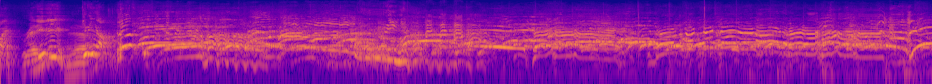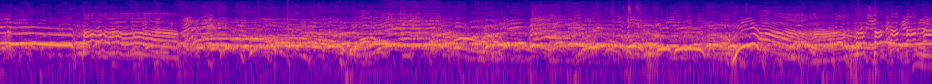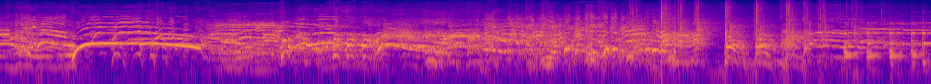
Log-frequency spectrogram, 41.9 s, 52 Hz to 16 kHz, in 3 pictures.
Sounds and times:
Laughter: 2.8s - 4.5s, 5.2s - 7.5s, 11.8s - 13.6s, 15.0s - 16.7s, 26.3s - 28.5s, 32.2s - 38.5s.

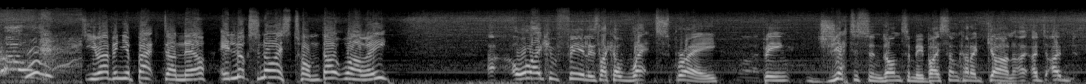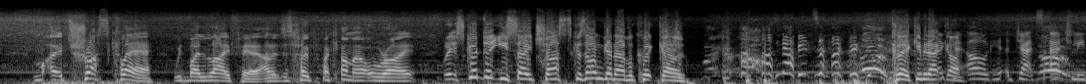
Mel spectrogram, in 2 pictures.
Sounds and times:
Spray: 0.0s - 21.7s
Speech: 4.9s - 21.7s.

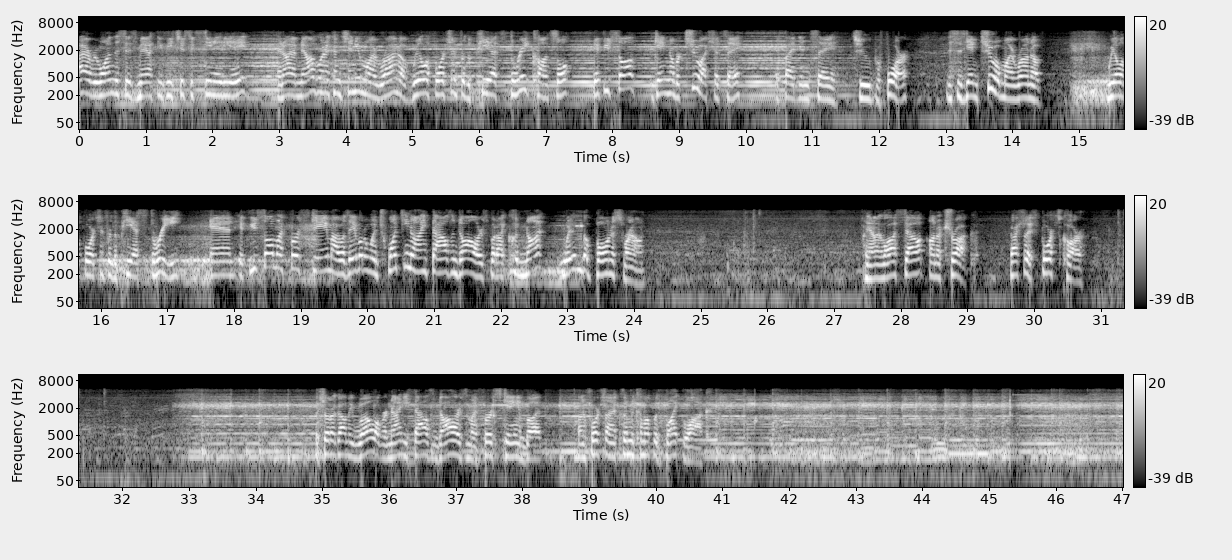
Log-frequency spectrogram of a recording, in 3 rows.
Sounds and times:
Speech: 0.0s - 14.5s, 15.4s - 24.2s, 27.4s - 30.8s, 34.9s - 40.9s
Music: 0.1s - 11.6s, 14.9s - 23.3s, 32.8s - 47.0s.

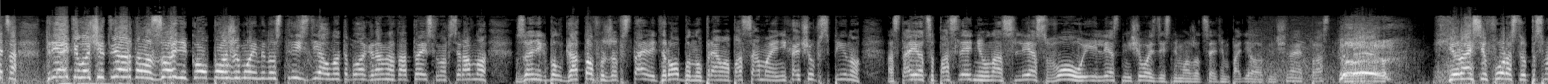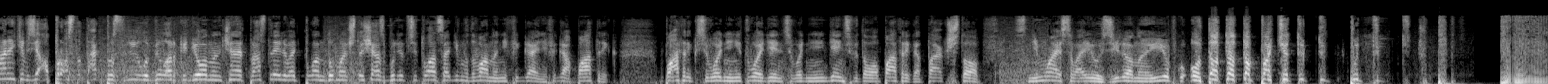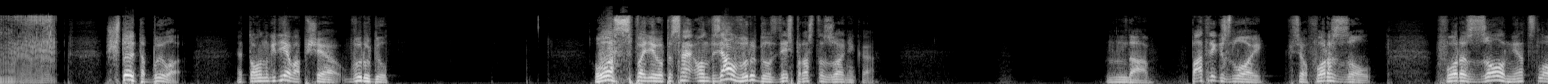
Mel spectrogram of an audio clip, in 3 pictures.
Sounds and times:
Speech: 0.0s - 30.1s, 32.0s - 35.0s, 36.9s - 39.8s, 42.0s - 44.7s, 45.4s - 46.4s.

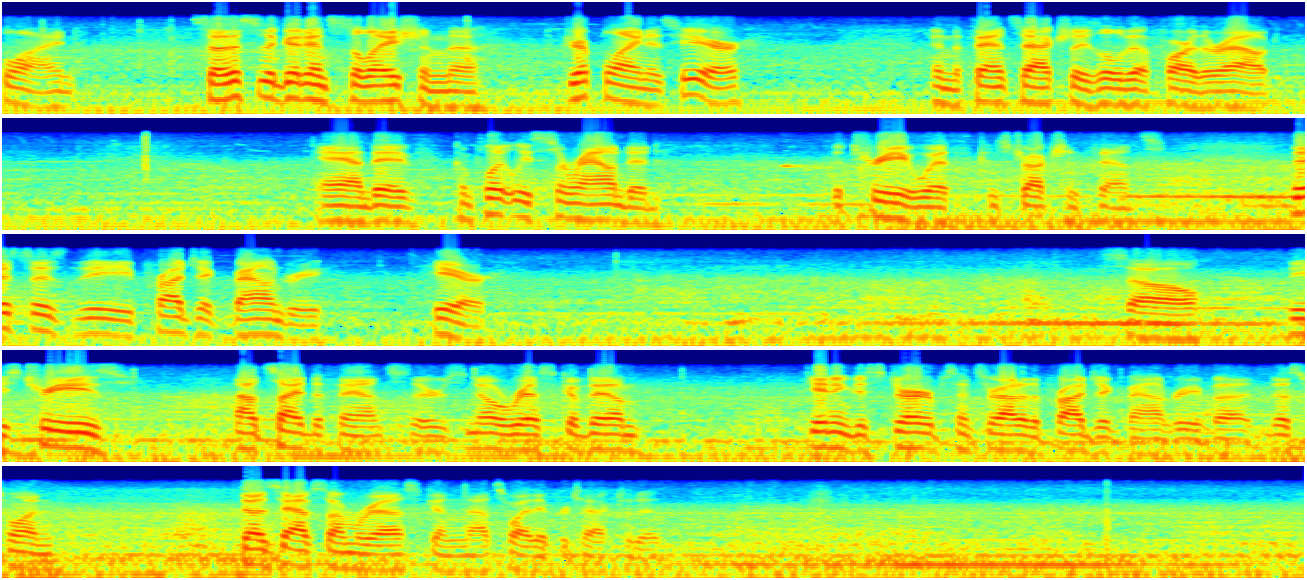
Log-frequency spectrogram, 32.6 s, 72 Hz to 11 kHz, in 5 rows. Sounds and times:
Speech: 0.0s - 0.4s, 1.0s - 3.8s, 4.6s - 6.4s, 8.1s - 9.8s, 10.7s - 12.4s, 13.0s - 15.5s, 18.6s - 22.8s, 23.6s - 26.4s, 27.3s - 29.4s
Outside, urban or manmade: 0.0s - 32.5s.

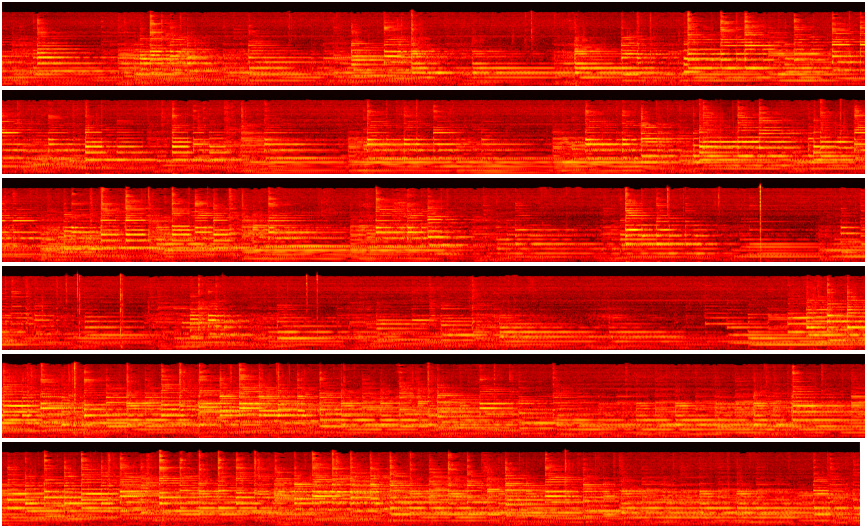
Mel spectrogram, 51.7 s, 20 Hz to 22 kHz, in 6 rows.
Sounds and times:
Guitar: 0.0s - 51.7s.

